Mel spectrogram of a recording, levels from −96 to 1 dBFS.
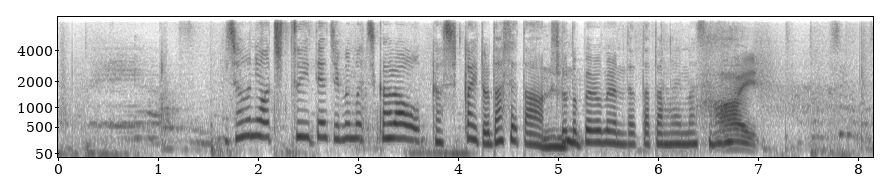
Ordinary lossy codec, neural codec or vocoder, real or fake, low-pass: none; codec, 16 kHz, 1 kbps, X-Codec, HuBERT features, trained on balanced general audio; fake; 7.2 kHz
